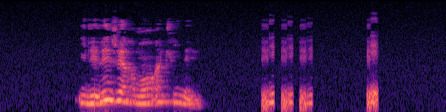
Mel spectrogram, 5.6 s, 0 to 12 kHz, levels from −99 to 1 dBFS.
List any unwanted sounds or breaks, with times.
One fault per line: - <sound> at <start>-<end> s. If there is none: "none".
- laugh at 3.3-3.9 s
- laugh at 4.6-4.7 s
